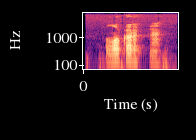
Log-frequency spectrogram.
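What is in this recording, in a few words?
"лукыртны", Komi, male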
